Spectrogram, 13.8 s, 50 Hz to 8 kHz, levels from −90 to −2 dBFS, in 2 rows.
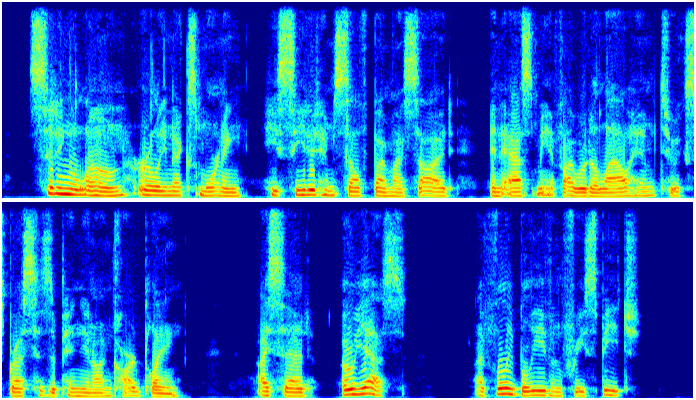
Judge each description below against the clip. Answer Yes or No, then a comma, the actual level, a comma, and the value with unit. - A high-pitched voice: No, medium, 165 Hz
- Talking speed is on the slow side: No, average, 155 wpm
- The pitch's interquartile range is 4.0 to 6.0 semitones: No, average, 3.0 semitones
